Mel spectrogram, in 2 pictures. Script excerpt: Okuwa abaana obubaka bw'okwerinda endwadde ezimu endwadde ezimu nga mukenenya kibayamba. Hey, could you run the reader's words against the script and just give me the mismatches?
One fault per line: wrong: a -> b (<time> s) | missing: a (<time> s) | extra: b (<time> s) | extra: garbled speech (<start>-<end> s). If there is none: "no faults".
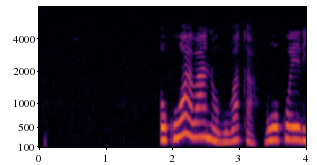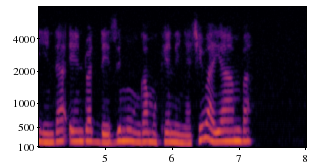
missing: endwadde ezimu (5.4 s)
